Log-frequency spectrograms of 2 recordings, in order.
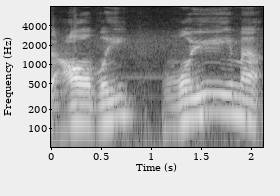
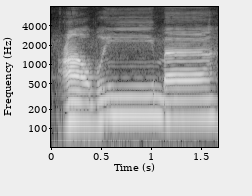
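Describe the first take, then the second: First: عظي- with a dark, rounded ayn; faulty, over-heavy عظيمة; wrong heavy ayn. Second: عظيمة slow with light ayn and held ending; slow, clean recited عظيمة; correct pronunciation. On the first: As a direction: thicken ayn and ya in عظي-، ظيمة. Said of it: "فلا أفخم العين". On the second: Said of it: "أقف على مد العوض". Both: Shown as a demonstration.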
